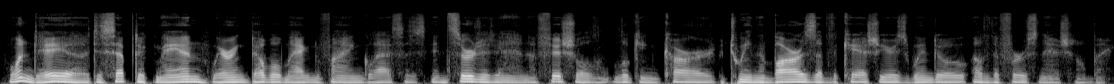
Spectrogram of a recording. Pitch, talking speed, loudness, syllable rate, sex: 100 Hz, 140 wpm, -18 LUFS, 4.1 syllables/s, male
